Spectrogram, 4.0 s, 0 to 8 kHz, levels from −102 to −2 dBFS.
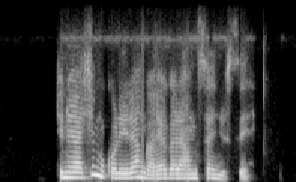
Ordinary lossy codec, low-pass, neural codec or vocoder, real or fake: Opus, 32 kbps; 7.2 kHz; none; real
